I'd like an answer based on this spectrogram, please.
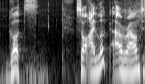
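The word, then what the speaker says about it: Götz: What was this dude's name? Gutz, pronounced Gutz.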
